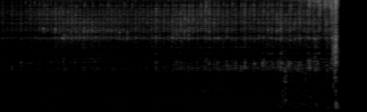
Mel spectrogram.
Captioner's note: sawing sound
